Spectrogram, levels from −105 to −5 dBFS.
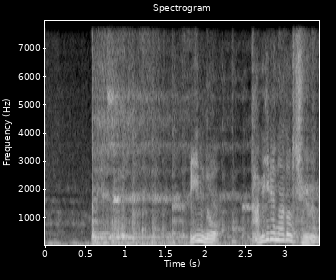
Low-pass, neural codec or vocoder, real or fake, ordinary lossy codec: none; codec, 16 kHz, 4 kbps, FreqCodec, smaller model; fake; none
